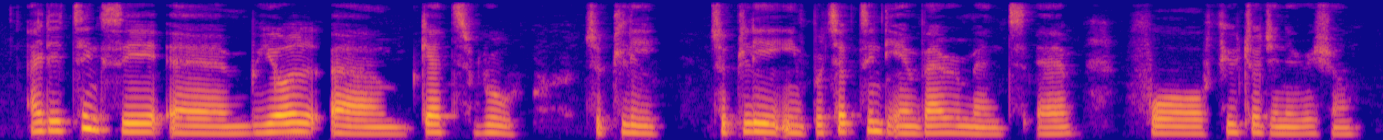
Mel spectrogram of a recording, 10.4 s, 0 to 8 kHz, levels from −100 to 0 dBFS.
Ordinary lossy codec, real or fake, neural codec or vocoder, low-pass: none; real; none; 7.2 kHz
